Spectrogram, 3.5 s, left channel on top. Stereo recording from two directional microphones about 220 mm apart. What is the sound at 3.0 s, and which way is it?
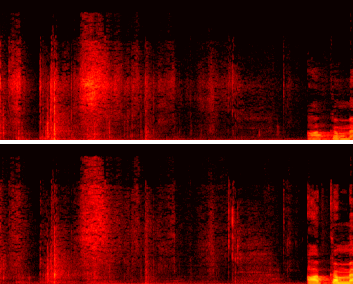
Speech, 40° right (ahead or behind).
